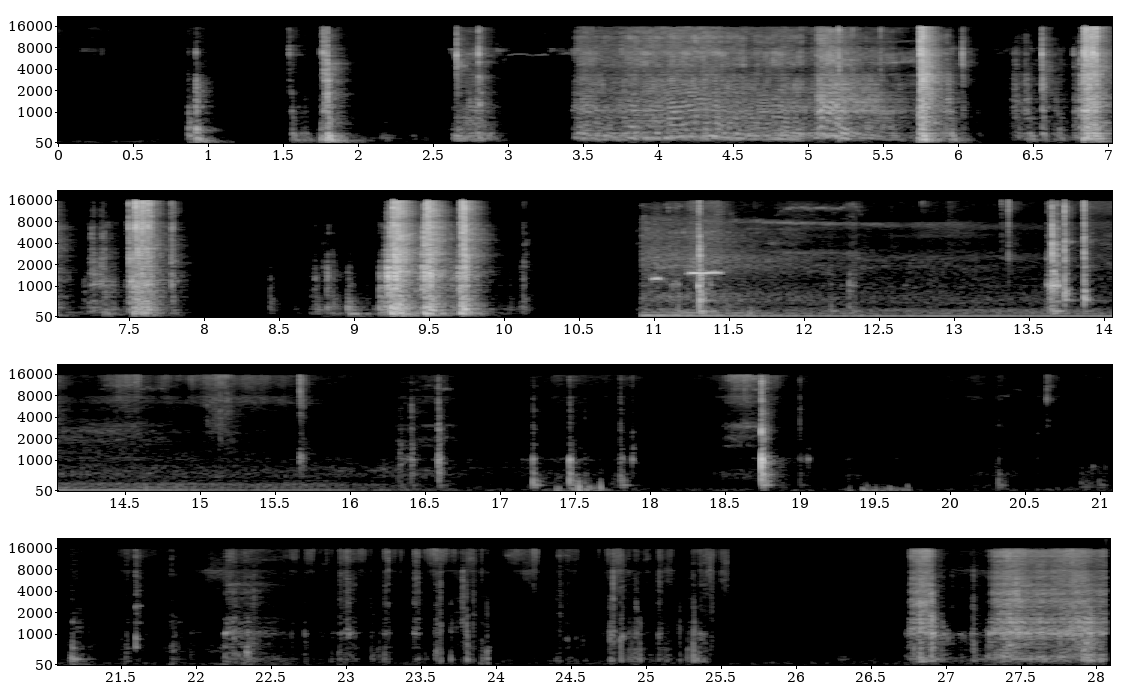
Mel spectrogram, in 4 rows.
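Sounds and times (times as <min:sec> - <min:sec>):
rough scraping: 0:11.0 - 0:16.7.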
